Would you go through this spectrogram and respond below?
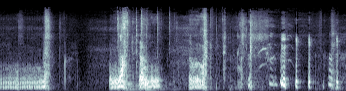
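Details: Agitated Maltese dog spots a squirrel through the window and lets out a sustained low growl, then louder snarling growls and sharp yips, with a person's voice faintly in the background.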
